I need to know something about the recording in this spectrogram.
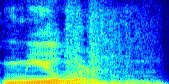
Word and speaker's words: Mueller: I pronounce it Mueller. Not to be confused with that other guy, Robert Mueller, who spells it the same way but pronounces it differently.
